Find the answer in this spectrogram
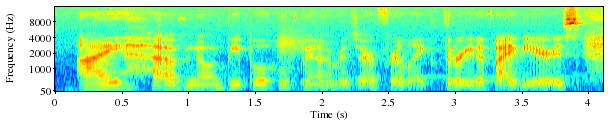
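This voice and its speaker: Soft-spoken, a woman talks at a moderate pace and a fairly low pitch. Noticeable background noise can be heard. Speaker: flight attendant vlogger. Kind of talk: casual vlog talk to camera.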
